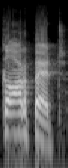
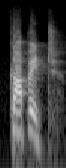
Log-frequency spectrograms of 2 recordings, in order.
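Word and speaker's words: carpet: क्या है सीए आरपीईटी बहुत से स्टूडेंट्स से बोल देते हैं कारपेट जी ए कारपेट नहीं होता इसका उच्चारण है का पेस्ट ने फिर से बोल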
